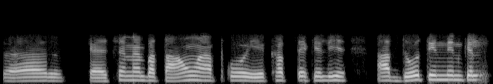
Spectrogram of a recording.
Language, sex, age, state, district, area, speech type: Hindi, male, 45-60, Uttar Pradesh, Sonbhadra, rural, conversation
